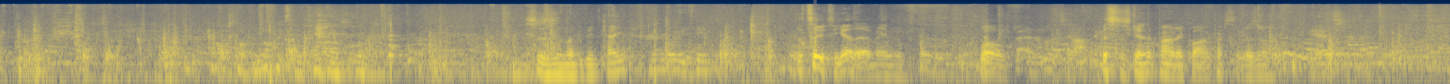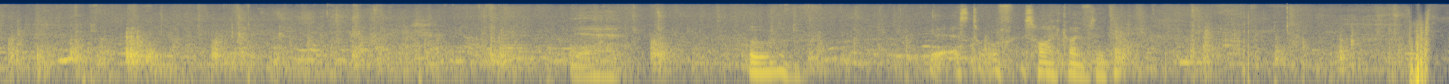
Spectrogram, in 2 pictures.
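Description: A young man talks close by, with a slight echo.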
